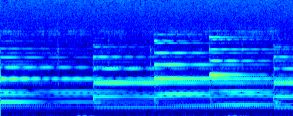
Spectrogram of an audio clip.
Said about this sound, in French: C'est de nouveau le calme dans le manoir. L'horloge du rez-de-chaussée carillonne et les tintements résonnent faiblement à travers les murs.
